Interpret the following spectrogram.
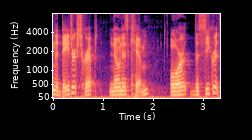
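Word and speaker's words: CHIM: am all caps and one of the devs came out in in a forum post and said it's pronounced Kim alright well yeah like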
